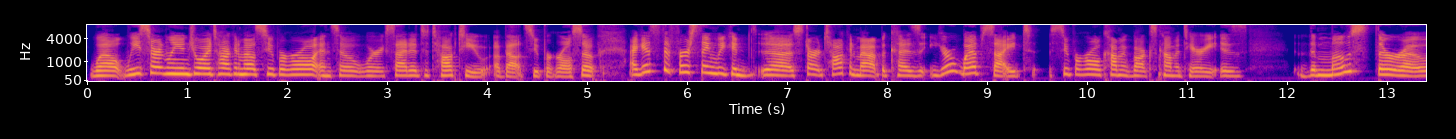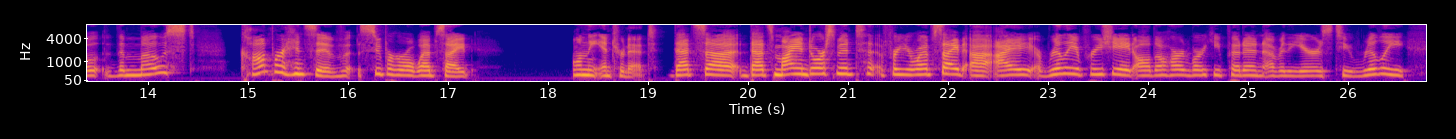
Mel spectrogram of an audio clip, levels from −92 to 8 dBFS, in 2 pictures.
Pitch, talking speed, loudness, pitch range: 245 Hz, 160 wpm, -15 LUFS, 220-275 Hz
